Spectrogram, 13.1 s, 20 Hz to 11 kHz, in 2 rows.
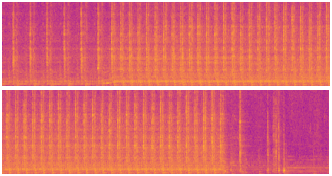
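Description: Singer Featherweight C240 sewing machine stitching with its integrated even-feed foot engaged. The motor whine rises over the first couple of seconds, then holds a steady, rapid stitching rhythm before stopping about eleven seconds in. A single click follows about a second later.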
